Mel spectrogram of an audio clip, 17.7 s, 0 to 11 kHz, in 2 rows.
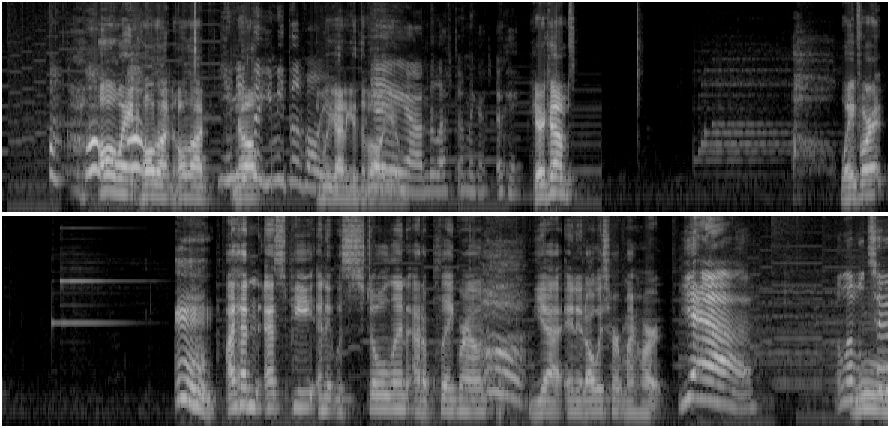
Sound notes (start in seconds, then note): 6.8 game chimes; 9.4 bell rings; 13.6 gasps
